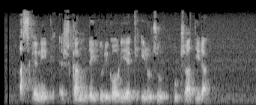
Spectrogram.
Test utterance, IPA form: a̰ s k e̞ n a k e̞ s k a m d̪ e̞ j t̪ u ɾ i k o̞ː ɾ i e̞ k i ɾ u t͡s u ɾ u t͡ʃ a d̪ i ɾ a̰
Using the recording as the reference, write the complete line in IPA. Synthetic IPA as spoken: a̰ s k e̞ n i k e̞ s k a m d̪ e̞ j t̪ u ɾ i k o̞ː ɾ i e̞ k i ɾ u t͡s u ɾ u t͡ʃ a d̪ i ɾ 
